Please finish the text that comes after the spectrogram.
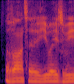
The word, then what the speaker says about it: Avante: Avante. It's spelled phonetically, but that's my name.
